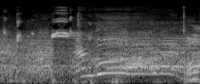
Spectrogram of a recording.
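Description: Arena basketball sound: a steady crowd haze with sneakers squeaking on the hardwood and the ball bouncing, as players battle under the basket. About a second in, a commentator's drawn-out 'oh' rises over it.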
